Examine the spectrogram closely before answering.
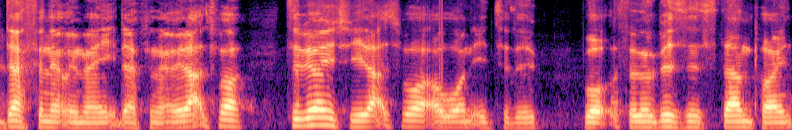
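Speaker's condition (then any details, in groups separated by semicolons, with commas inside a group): Cerebral palsy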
